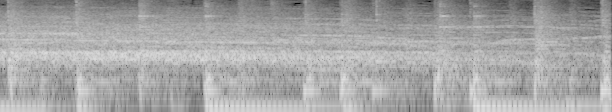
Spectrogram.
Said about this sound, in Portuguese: negócio é o seguinte, eu quero ouvir o grito da mulherada primeiro.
